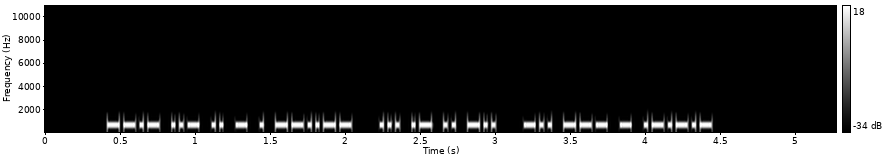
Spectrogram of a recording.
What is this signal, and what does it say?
Morse code, heard as a keyed tone, about 44 wpm, 700 Hz. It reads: QUITE, SAID DOT.
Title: Sentences from Top 1500 Words 45wpm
